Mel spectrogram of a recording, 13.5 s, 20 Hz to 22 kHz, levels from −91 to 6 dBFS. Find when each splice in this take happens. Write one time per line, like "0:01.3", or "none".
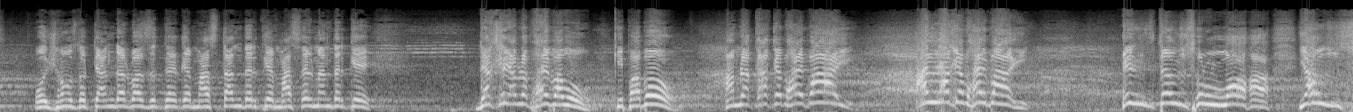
none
